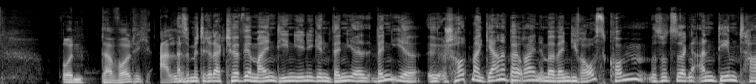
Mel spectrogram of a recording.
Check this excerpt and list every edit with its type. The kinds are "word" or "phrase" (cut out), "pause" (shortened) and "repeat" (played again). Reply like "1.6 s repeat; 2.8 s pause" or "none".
5.2 s word; 5.8 s word

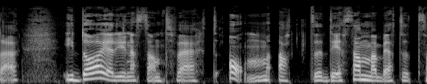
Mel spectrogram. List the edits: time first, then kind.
none

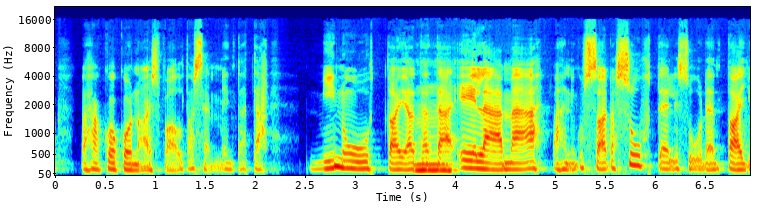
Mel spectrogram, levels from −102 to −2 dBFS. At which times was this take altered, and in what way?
none

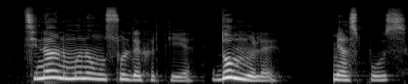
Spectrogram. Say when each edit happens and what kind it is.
2.0 s pause

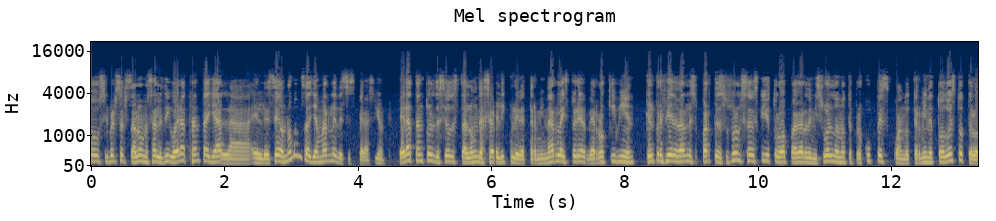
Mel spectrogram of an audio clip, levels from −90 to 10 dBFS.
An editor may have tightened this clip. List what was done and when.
1.9 s word; 4.5 s pause; 6.0 s word; 7.4 s word; 8.2 s pause

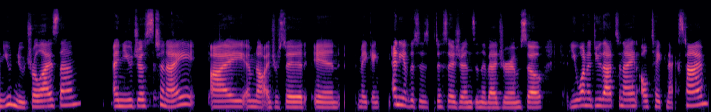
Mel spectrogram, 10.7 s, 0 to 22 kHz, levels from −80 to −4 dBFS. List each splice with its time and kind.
2.3 s phrase

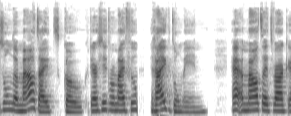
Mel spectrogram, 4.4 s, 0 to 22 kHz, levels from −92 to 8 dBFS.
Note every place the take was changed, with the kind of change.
1.6 s word; 2.0 s word

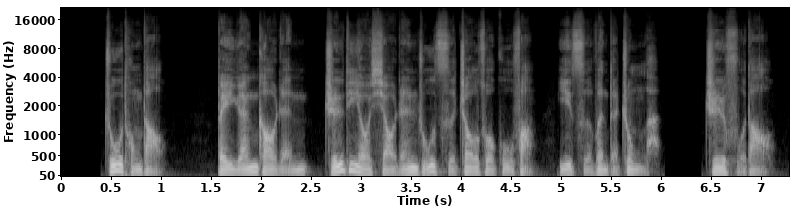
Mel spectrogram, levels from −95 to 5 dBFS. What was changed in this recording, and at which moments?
6.1 s pause

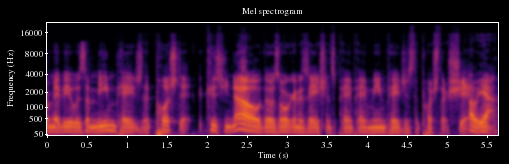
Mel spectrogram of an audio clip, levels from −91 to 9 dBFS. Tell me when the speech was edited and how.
1.9 s word; 3.8 s repeat

